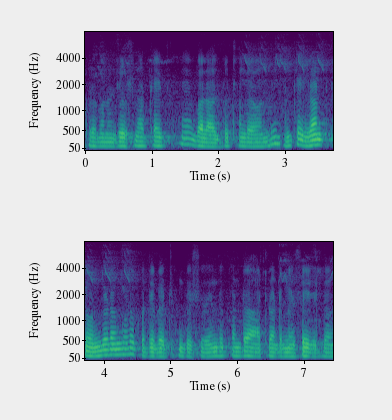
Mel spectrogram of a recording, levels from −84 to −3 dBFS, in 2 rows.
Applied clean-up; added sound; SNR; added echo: none; none; none; none.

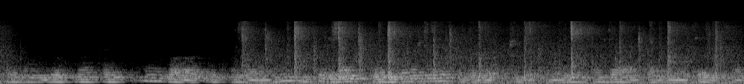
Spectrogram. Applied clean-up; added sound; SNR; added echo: none; Walk, footsteps; 8 dB; reverberation time 0.9 s.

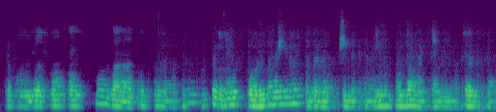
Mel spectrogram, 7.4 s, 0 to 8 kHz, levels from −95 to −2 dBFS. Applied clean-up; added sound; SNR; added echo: neural mask model DeepFilterNet 3.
